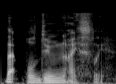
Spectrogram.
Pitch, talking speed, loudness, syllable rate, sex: 95 Hz, 205 wpm, -22 LUFS, 6.4 syllables/s, male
